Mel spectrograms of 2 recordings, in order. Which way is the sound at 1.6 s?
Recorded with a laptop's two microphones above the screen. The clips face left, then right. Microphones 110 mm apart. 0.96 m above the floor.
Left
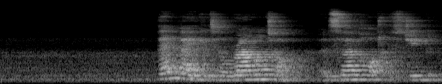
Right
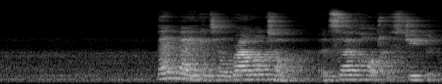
55° right (ahead or behind).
